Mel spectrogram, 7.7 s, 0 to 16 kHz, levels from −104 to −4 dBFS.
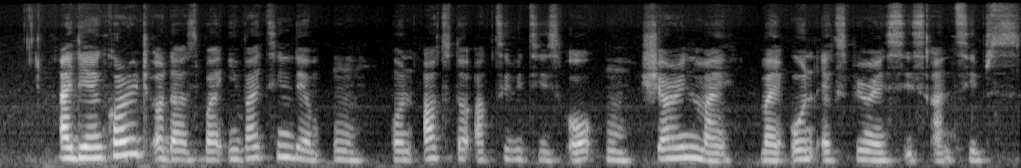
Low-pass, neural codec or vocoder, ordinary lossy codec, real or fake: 14.4 kHz; none; none; real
